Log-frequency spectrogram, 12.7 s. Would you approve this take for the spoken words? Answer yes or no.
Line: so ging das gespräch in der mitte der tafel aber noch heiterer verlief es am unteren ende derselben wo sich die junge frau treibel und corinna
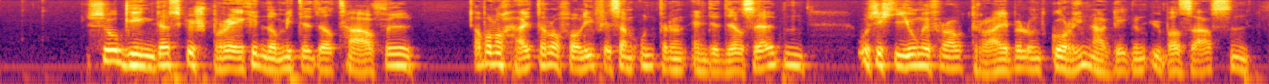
yes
